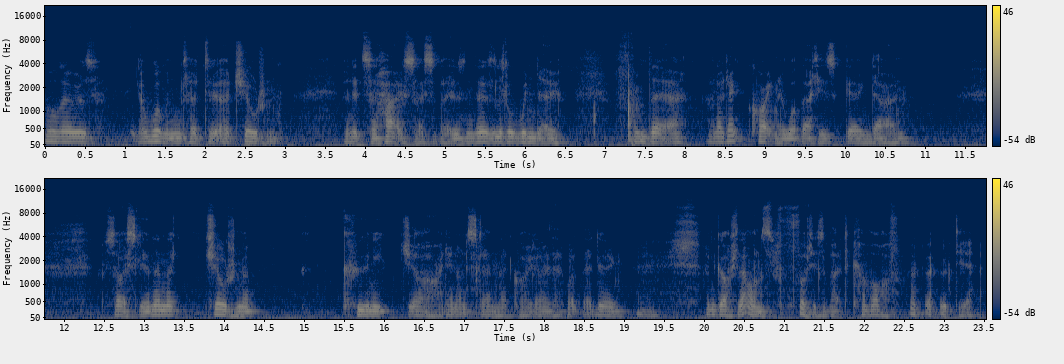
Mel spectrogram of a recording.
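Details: Recorded patient with semantic variant PPA, left temporal pole atrophy, describing a picture; fluent, grammatical output with naming failure and semantic paraphasias. Finding: semantic variant primary progressive aphasia.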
